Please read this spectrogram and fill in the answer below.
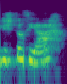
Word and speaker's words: distanciar: Nós não podemos confundir distanciar, que tem sílaba forte, ar, com distância.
